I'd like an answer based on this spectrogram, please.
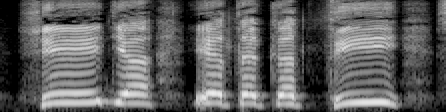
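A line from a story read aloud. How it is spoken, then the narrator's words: Laughing shout. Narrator (Russian): смеясь закричала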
